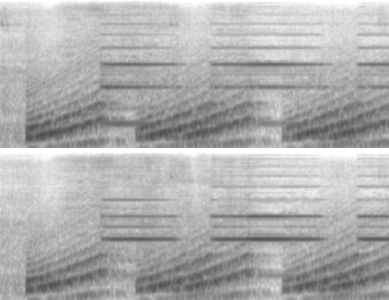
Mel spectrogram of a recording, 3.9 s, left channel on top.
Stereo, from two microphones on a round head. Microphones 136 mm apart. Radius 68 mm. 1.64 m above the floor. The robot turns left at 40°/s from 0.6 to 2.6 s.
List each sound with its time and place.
0.3 s an alarm: 40° left, 0.6 m; by 3.9 s 40° right, 0.6 m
